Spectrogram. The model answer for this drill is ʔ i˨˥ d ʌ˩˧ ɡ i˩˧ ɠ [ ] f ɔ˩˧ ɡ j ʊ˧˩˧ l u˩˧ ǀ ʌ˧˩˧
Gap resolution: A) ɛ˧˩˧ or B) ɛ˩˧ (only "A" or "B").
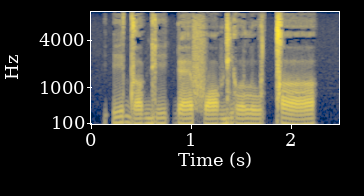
B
